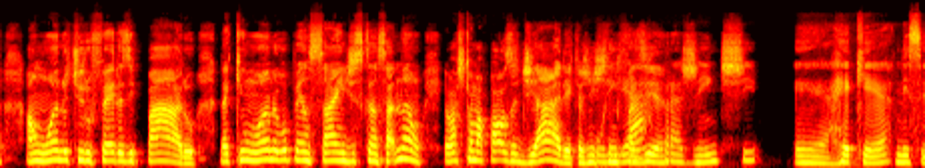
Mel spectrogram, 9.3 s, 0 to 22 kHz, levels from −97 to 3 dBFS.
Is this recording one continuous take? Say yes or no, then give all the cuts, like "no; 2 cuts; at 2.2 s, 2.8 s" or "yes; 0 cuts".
yes; 0 cuts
